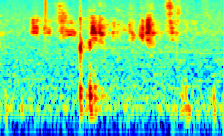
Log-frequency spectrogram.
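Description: Faint, soft whispered or murmured speech near the podium microphones, with a brief low bump a little under a second in.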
